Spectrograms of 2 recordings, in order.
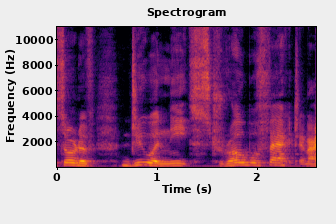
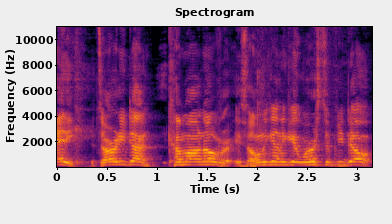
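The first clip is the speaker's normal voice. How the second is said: voice lifted a little, raised and pitched-up, urging; 6 semitones higher, 8 dB louder than usual. Calling out to eddie to come over, with a raised voice. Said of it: "I'm gonna raise my voice a little".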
